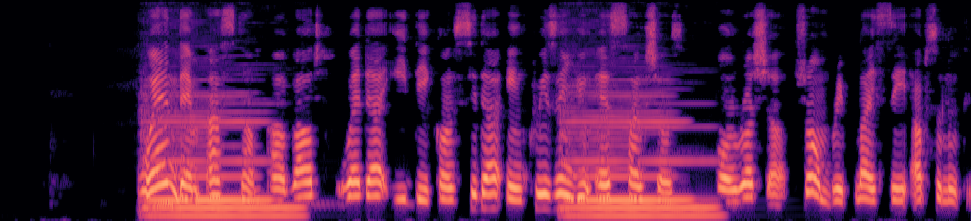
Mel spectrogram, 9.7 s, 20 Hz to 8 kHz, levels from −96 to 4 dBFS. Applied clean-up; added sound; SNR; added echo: classical method Wiener filter.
